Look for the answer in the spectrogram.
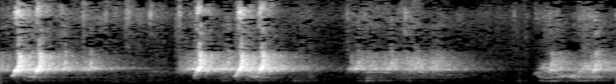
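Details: Common quail giving its call: quick clipped three-note phrases, each pulse sharp and bright, separated by short pauses of under a second.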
